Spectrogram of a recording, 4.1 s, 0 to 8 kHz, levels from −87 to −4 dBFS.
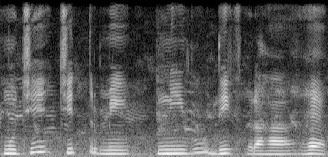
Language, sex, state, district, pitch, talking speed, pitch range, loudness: Hindi, female, Madhya Pradesh, Katni, 190 Hz, 100 wpm, 175-210 Hz, -16 LUFS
